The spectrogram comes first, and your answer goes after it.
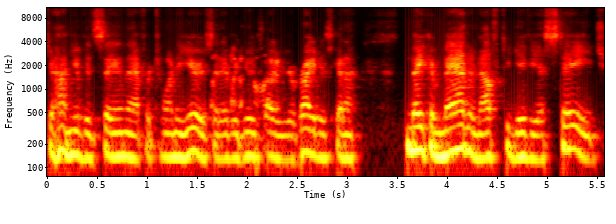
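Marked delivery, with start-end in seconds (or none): none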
